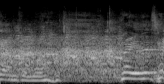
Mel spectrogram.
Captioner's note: audience laughing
